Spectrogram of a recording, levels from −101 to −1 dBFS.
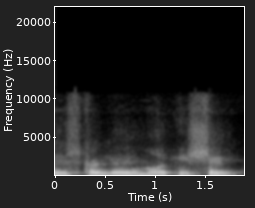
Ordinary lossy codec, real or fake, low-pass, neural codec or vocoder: Opus, 24 kbps; fake; 10.8 kHz; codec, 24 kHz, 0.9 kbps, WavTokenizer, medium music audio release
